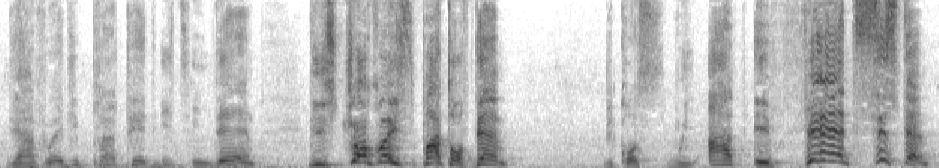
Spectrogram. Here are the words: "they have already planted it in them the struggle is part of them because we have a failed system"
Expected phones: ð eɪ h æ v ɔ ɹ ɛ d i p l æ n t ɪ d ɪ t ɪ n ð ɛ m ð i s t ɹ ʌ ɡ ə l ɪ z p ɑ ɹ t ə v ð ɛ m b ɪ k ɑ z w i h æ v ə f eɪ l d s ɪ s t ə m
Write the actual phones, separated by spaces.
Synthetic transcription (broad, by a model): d eɪ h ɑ v ɔ ɹ ɛ d i p l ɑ n t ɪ d ɪ t ɪ n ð ɛ m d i s t ɹ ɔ ɡ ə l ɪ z p ɑ t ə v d ɛ m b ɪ k ɑ s w i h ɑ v ə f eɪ d s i s t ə m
